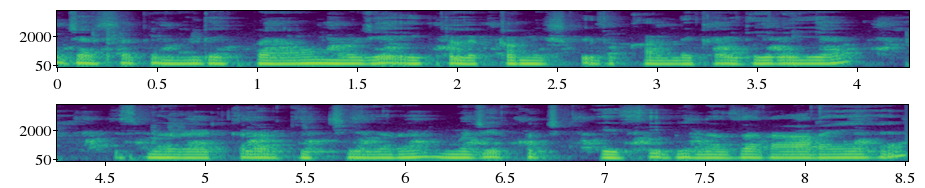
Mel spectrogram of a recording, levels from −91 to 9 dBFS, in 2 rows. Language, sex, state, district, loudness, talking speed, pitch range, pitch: Hindi, male, Bihar, Katihar, -16 LUFS, 205 wpm, 125-135 Hz, 130 Hz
